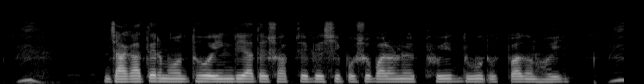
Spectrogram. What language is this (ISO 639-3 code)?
ben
